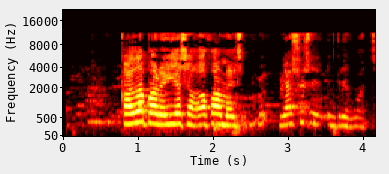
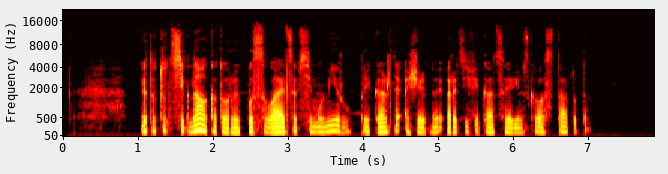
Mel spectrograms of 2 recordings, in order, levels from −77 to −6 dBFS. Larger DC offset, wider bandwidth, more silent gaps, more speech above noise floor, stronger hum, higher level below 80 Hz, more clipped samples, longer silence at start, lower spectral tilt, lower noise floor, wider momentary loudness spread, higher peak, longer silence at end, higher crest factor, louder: neither; second, 12 kHz vs 15 kHz; neither; second, 25 dB vs 48 dB; second, none vs 50 Hz at -55 dBFS; second, -70 dBFS vs -56 dBFS; neither; about the same, 0.35 s vs 0.35 s; second, -0.5 dB/octave vs -5.5 dB/octave; second, -42 dBFS vs -72 dBFS; first, 20 LU vs 11 LU; about the same, -2 dBFS vs -4 dBFS; second, 0 s vs 0.9 s; about the same, 18 dB vs 22 dB; first, -16 LUFS vs -24 LUFS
